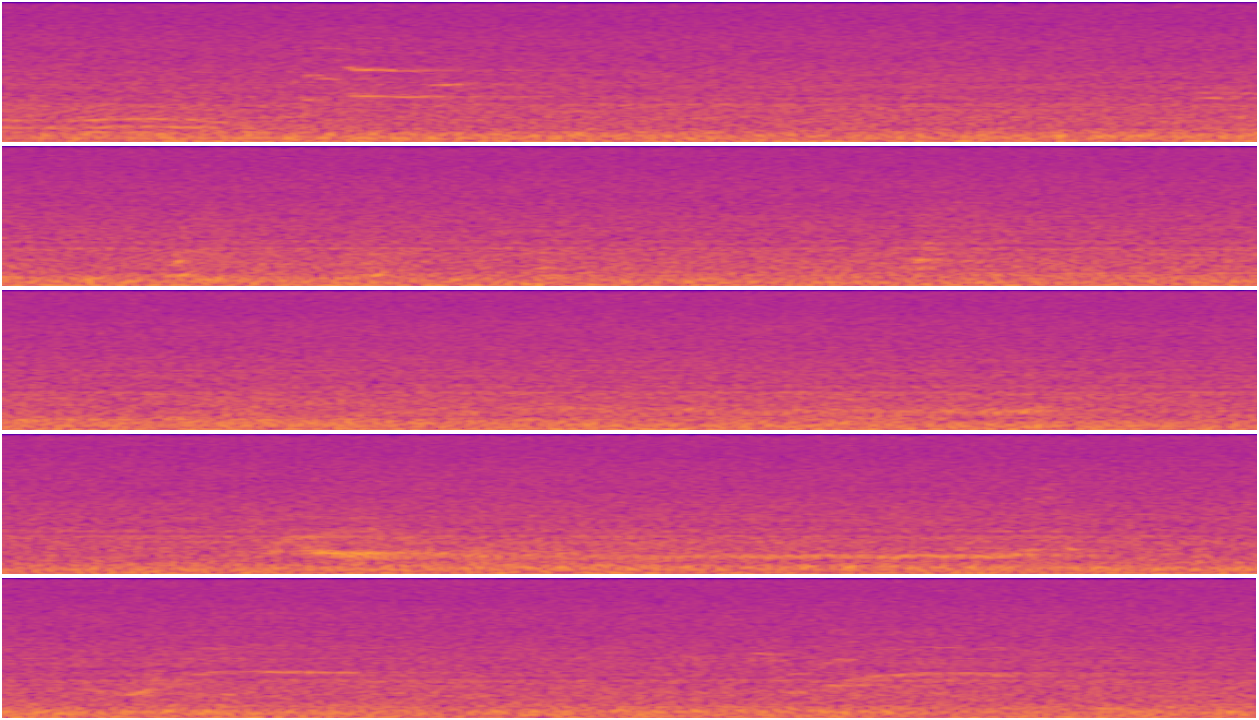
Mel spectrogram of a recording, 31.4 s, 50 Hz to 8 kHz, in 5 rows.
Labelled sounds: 1.7	2.2	humpback whale, 0.90 to 2.1 kHz
26.3	26.8	humpback whale, 0.93 to 1.1 kHz
29.4	29.8	humpback whale, 0.80 to 0.99 kHz

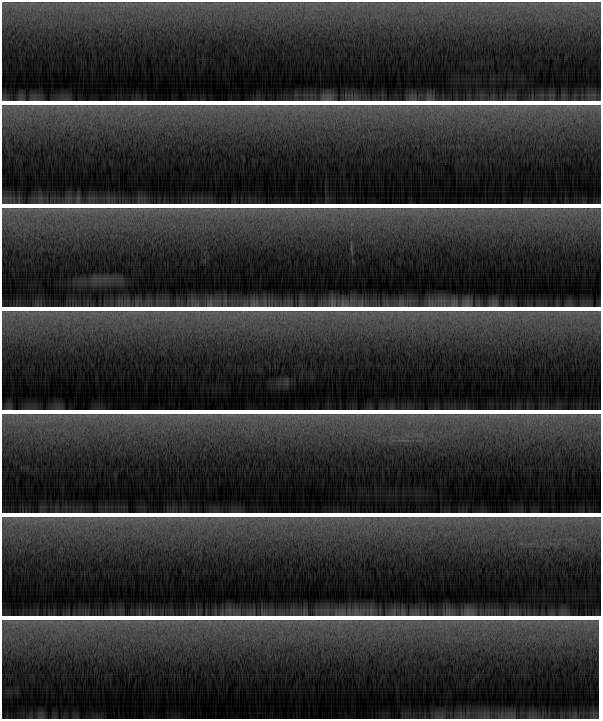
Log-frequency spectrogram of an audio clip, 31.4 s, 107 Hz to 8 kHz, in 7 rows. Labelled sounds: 20.8	21.2	humpback whale, 2.4 to 3.0 kHz
26.3	26.7	humpback whale, 2.4 to 2.5 kHz

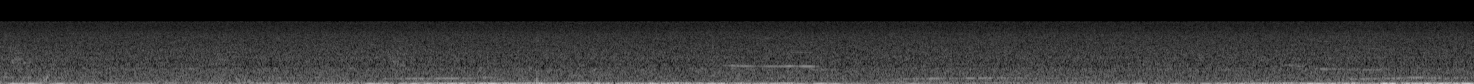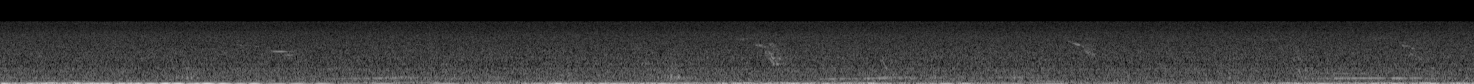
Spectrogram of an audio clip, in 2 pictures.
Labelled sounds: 7.2	8.0	humpback whale, 0.80 to 0.93 kHz

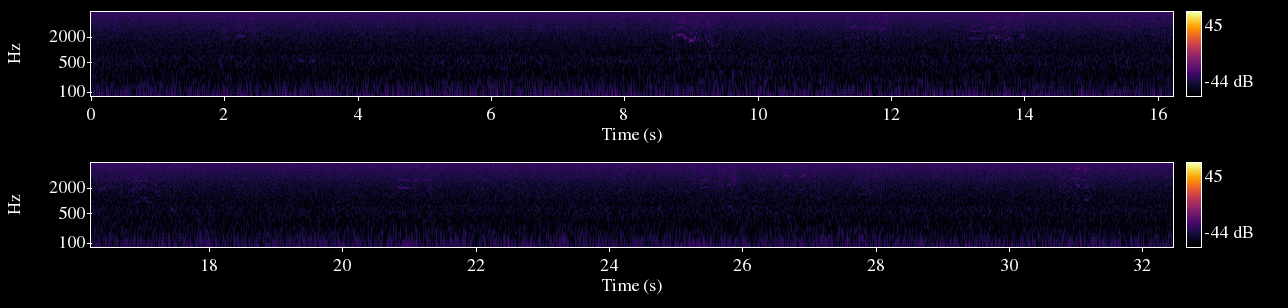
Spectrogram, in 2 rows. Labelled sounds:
8.9	9.1	Pacific white-sided dolphin, 1.5 to 2.1 kHz
13.2	13.4	Pacific white-sided dolphin, 1.8 to 2.0 kHz

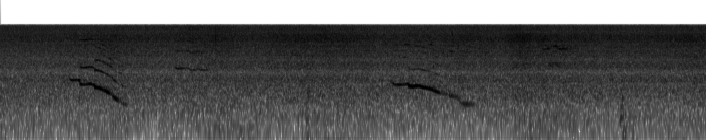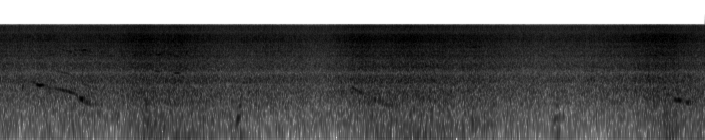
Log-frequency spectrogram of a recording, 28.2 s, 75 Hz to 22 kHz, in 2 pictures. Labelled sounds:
1.4	2.4	humpback whale, 0.78 to 4.5 kHz
3.5	4.2	humpback whale, 1.1 to 1.5 kHz
8.3	8.6	humpback whale, 1.2 to 1.4 kHz
11.0	11.3	humpback whale, 1.4 to 1.8 kHz
15.2	15.5	humpback whale, 1.1 to 1.3 kHz

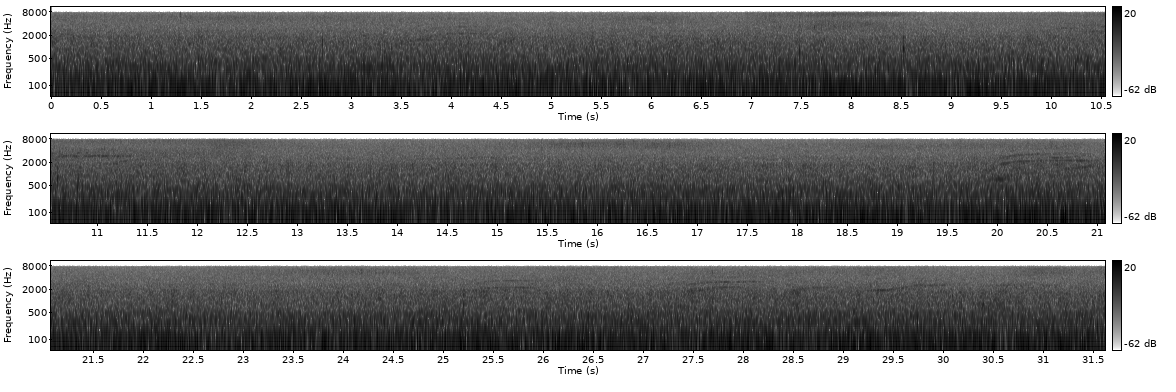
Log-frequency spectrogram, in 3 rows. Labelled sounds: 10.6	11.4	killer whale, 1.8 to 4.4 kHz
19.9	21.0	killer whale, 0.72 to 3.8 kHz
25.2	25.9	killer whale, 0.97 to 3.9 kHz
27.3	28.2	killer whale, 1.7 to 4.1 kHz
29.2	29.9	killer whale, 1.6 to 3.3 kHz

